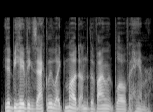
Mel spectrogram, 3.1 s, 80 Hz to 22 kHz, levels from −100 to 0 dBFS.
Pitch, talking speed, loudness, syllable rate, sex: 105 Hz, 255 wpm, -21 LUFS, 6.7 syllables/s, male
